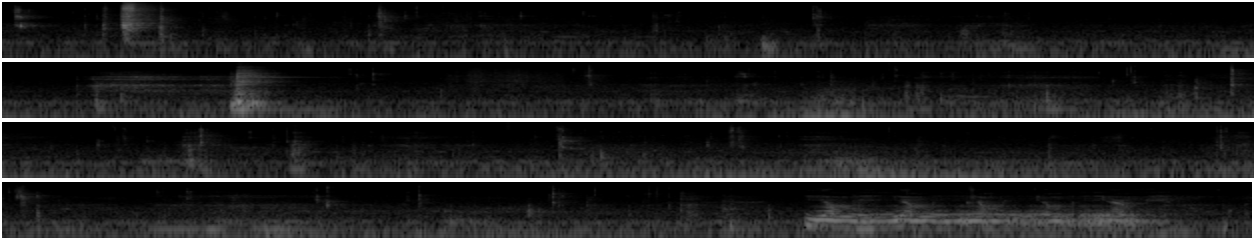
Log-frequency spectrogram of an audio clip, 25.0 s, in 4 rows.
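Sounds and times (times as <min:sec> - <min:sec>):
wet chewing and lip smacks: 0:00.0 - 0:04.3, 0:09.1 - 0:22.4.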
